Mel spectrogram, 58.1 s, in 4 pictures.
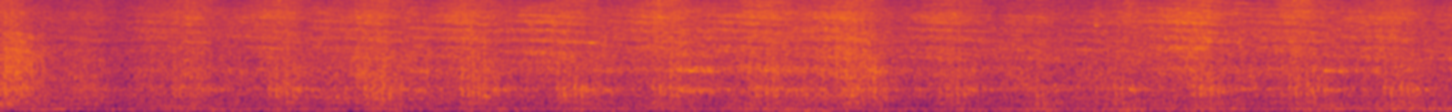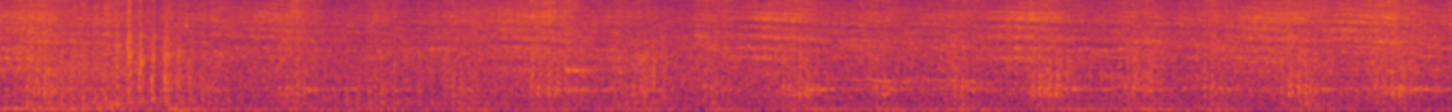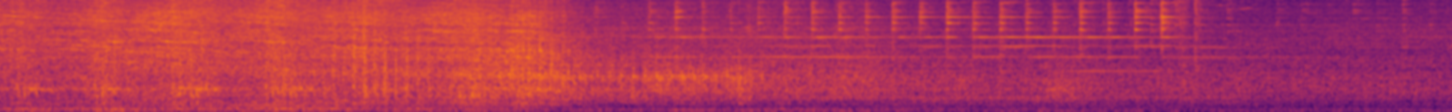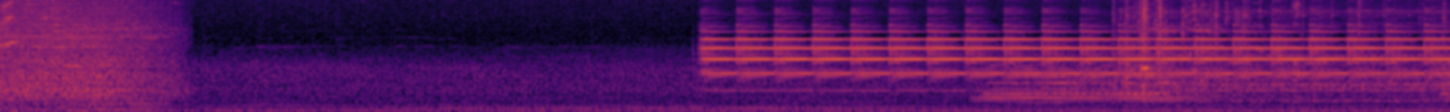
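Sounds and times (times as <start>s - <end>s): wheels clacking over rails: 0.0s - 44.4s
freight train rumbling: 0.0s - 58.0s.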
